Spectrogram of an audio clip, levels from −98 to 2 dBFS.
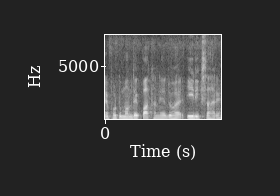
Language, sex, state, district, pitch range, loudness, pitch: Chhattisgarhi, male, Chhattisgarh, Rajnandgaon, 130-150 Hz, -17 LUFS, 135 Hz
